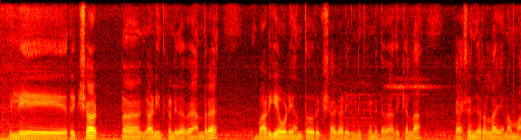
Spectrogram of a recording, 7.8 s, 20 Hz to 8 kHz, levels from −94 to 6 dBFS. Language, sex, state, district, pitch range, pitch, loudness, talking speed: Kannada, male, Karnataka, Shimoga, 115-125 Hz, 120 Hz, -28 LUFS, 125 wpm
